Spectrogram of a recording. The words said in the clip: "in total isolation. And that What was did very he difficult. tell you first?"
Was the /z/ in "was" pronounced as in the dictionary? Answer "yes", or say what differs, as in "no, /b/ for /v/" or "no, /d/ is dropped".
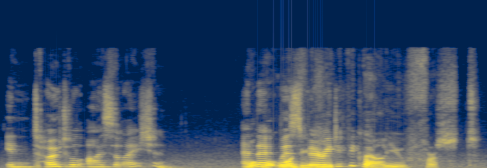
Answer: yes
